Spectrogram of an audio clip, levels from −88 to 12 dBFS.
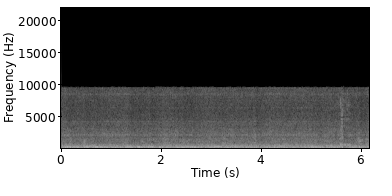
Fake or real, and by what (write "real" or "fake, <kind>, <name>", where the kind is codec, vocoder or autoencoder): real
